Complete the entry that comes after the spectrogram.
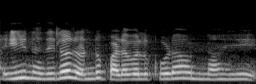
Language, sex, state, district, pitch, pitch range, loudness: Telugu, female, Andhra Pradesh, Annamaya, 255 Hz, 240-280 Hz, -16 LUFS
